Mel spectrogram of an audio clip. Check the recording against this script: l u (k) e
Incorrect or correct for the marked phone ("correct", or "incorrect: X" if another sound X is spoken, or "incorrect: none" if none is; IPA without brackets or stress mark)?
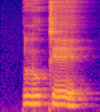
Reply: correct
